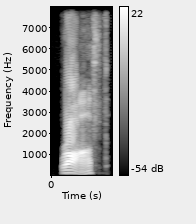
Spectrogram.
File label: "wroth", American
